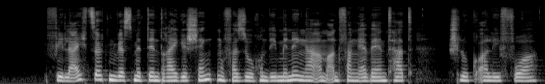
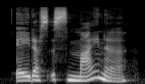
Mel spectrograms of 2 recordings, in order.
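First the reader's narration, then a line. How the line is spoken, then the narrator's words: Calling out. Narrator (German): rief er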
